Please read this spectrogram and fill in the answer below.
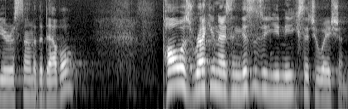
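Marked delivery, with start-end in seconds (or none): none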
